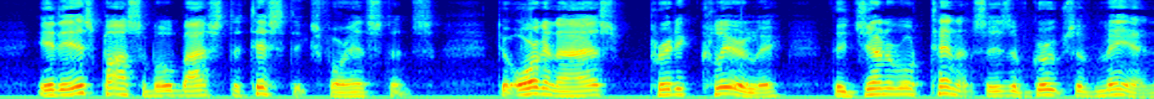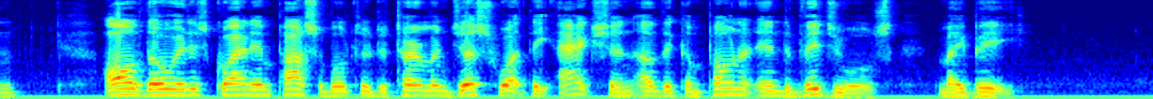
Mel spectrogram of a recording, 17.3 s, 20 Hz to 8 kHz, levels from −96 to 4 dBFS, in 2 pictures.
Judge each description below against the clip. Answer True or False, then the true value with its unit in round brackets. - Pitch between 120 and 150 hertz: True (140 Hz)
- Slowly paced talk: True (125 wpm)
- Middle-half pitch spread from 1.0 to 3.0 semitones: False (5.4 semitones)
